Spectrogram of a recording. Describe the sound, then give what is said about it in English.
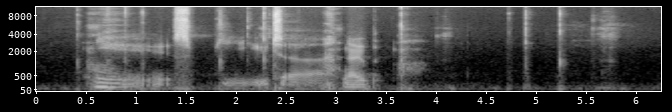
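Keys clatter on a computer keyboard during a live tech talk demonstrating a newsfeed reader. Irregular clicks and taps sound around a person speaking, with sparser clicks toward the end. “Sorry, can't type when people are watching.”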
